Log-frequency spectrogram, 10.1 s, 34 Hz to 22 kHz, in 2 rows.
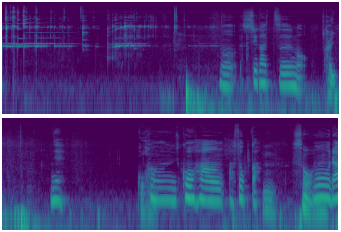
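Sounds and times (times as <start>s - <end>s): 
glasses clinking together in a toast: 0.0s - 3.6s
speech: 3.2s - 5.2s, 5.8s - 6.1s, 7.1s - 10.0s.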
